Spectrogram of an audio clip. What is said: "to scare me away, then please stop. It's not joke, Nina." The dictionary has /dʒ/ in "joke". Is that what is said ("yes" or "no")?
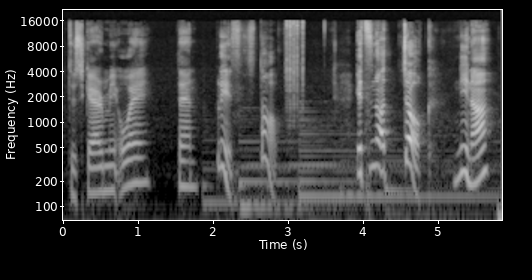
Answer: no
